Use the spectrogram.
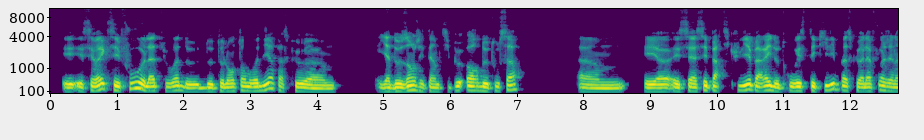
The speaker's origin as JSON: {"language": "French", "town": "Roanne", "region": "Auvergne-Rhône-Alpes", "country": "France", "tie": "born there", "said": "j'étais parti marcher entre ma ville natale, Roanne, et Lyon."}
